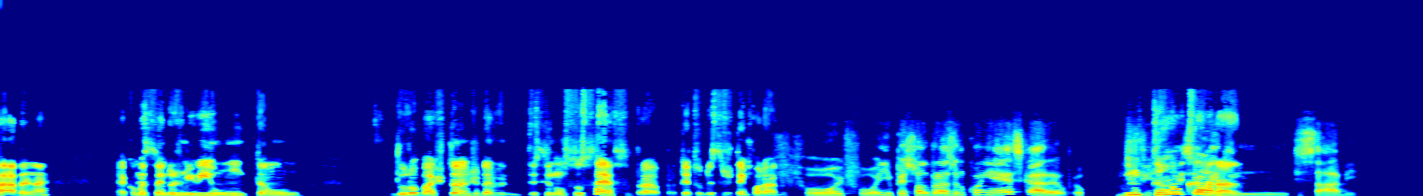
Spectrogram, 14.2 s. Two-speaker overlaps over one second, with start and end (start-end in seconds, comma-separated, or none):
11.2-12.4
